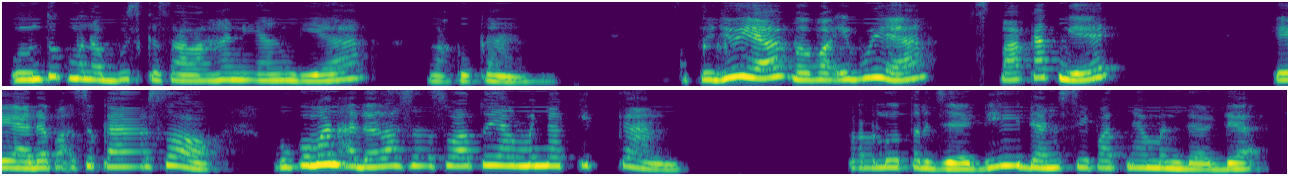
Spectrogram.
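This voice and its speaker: A woman with a high, mellow voice presents an online teacher training session, explaining patiently, checking that participants agree, and reading out their answers.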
